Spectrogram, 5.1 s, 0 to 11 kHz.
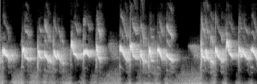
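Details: Captive oriental white-eye in song on 13 September 2022, second day of its monthly deworming; near-continuous high, jangling twitters in fast, repeated phrases over a low steady hum.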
